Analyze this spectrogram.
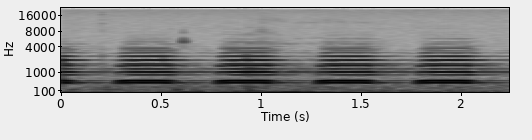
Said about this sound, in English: And now you're about to hear a car beep.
